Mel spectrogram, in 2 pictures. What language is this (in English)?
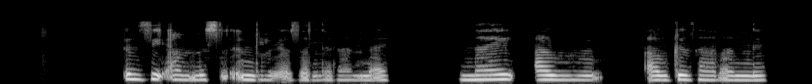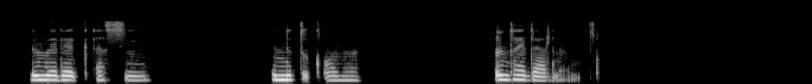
Tigrinya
